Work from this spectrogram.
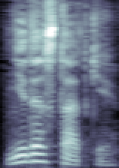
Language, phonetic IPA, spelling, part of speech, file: Russian, [nʲɪdɐˈstatkʲɪ], недостатки, noun, Ru-недостатки.ogg
- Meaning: nominative/accusative plural of недоста́ток (nedostátok)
